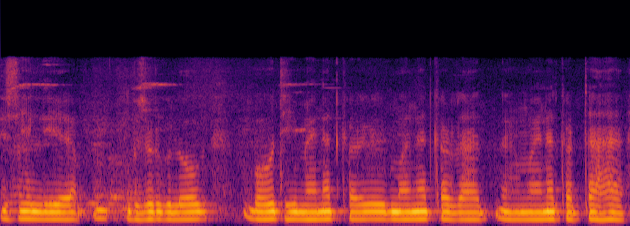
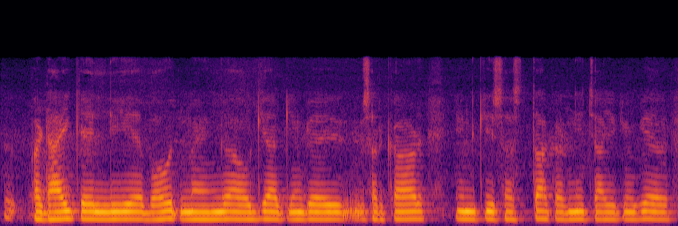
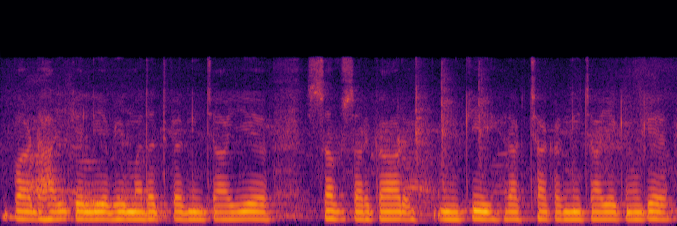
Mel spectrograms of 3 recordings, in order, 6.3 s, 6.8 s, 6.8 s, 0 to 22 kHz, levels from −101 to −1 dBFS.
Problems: constant background noise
